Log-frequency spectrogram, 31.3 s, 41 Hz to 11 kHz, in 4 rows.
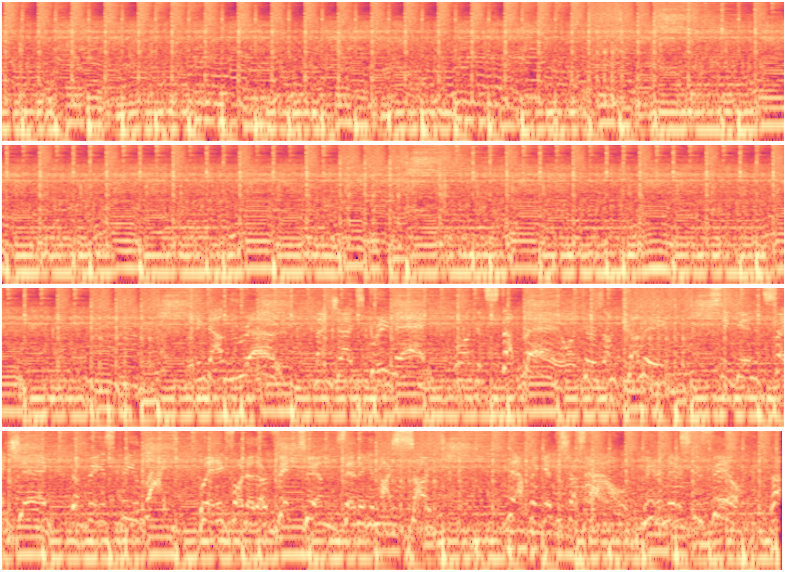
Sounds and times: Music: 0.0s - 31.2s.

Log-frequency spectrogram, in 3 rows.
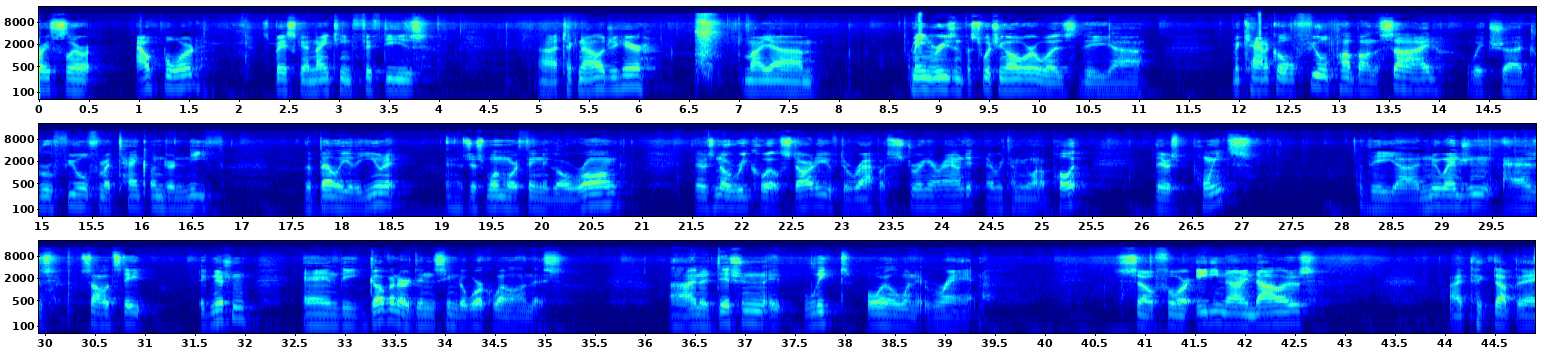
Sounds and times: Speech: 0.0s - 4.0s, 5.0s - 6.3s, 7.0s - 7.9s, 8.6s - 11.2s, 11.9s - 16.8s, 17.6s - 20.9s, 21.5s - 25.5s, 26.1s - 27.2s, 28.2s - 35.3s, 36.2s - 39.6s, 40.7s - 42.9s, 44.0s - 44.9s.

